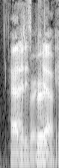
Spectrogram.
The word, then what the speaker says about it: Hattiesburg: I say that right? – Hattiesburg, yeah. Hattiesburg, yeah. Mississippi.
